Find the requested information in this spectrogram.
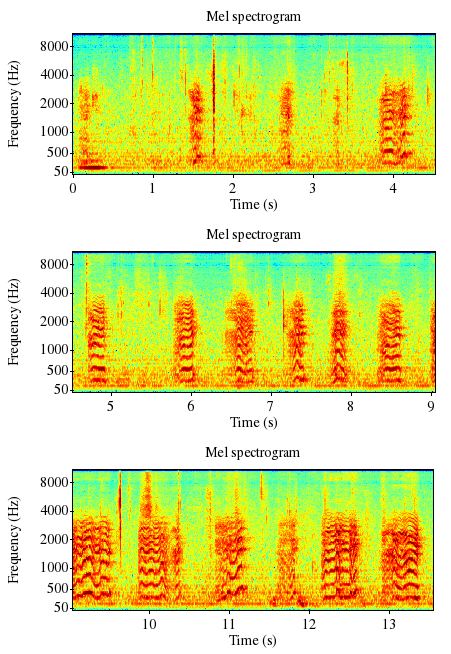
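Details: Luna, a female Siberian Husky in labor with her second litter and calm this time, heard in a steady run of short, tonal whimpering cries, about one or more a second, rising and wavering, indoors.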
